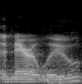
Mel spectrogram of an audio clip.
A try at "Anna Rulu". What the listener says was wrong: No, the first one was pretty close. It's Anna Rulu. Anna Rulu. Separated into two. So my name, Anna, and then Rulu. Like French, Rulu.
